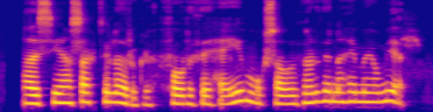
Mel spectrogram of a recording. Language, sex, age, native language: Icelandic, female, 40-49, Icelandic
